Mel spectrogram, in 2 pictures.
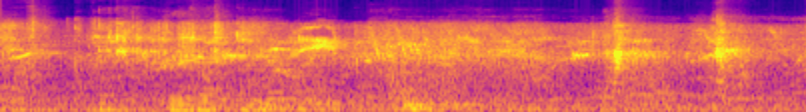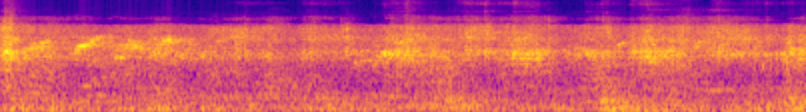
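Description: Birds chirping: short, high calls scattered through, over a faint background hiss.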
